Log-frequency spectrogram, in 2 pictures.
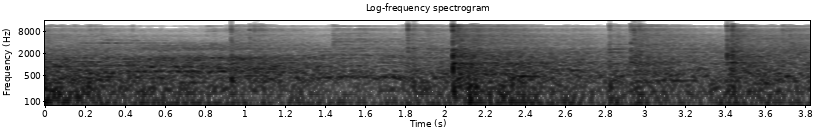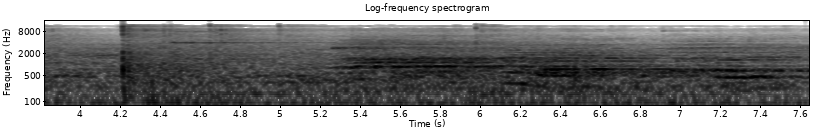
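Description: Badminton rackets smack shuttlecocks with sharp cracks in a large echoing hall.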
